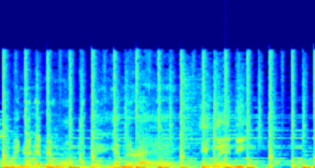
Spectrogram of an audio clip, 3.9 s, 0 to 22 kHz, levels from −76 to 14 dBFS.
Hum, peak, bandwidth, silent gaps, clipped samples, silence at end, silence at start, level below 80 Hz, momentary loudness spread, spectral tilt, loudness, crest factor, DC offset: none; 0 dBFS; 16.5 kHz; none; under 0.1%; 0 s; 0 s; -16 dBFS; 5 LU; -4.5 dB/octave; -13 LUFS; 12 dB; under 0.1%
